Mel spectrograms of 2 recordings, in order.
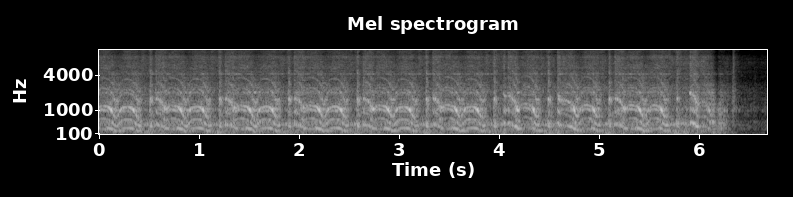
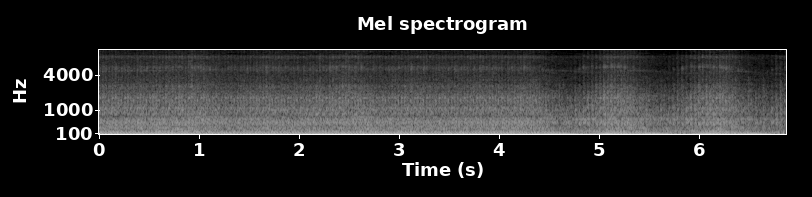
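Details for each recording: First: Old abandoned CAT excavator diesel, not run in months, cranking on a cold day with two new batteries and cleaned connections after earlier failed attempts: slow, labouring starter whirr rising and falling with each compression for about six seconds, never catching. Hard start. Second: Old CAT excavator diesel just started after months idle, cold day, very little runtime: deep low rumble at very low revs with slow gentle pulsing; normal cold idle, judged healthy by CAT-familiar mechanics.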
